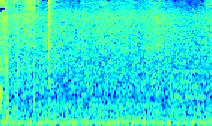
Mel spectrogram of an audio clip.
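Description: Steady low hum of supermarket background noise, with a few light clicks in the first half second from a plastic tray of rice pots being pulled from its shelf box.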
